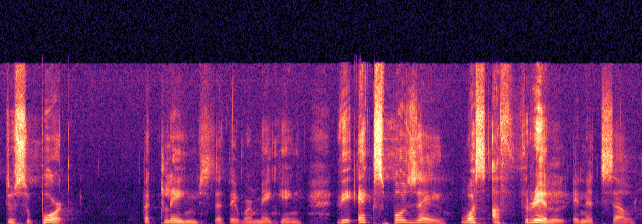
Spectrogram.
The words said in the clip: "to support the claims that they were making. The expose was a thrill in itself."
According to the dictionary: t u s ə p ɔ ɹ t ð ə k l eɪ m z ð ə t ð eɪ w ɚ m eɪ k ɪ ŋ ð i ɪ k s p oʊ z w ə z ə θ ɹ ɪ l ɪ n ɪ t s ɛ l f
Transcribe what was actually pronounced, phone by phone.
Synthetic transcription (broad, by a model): t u s ə p ɔ ɹ t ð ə k l eɪ m s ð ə t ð eɪ w ɚ m eɪ k ɪ ŋ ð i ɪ k s p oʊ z w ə s ə θ ɹ ɪ l ɪ n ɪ t s ɛ l f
